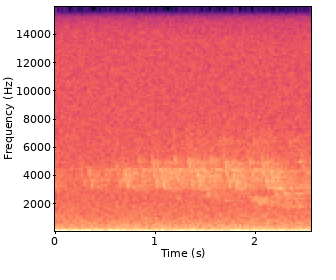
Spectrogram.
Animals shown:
American Robin (Turdus migratorius), Ovenbird (Seiurus aurocapilla)

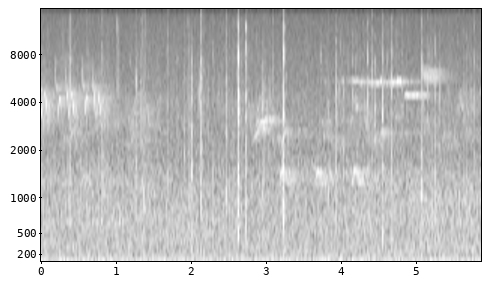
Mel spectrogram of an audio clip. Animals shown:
Red-eyed Vireo (Vireo olivaceus), Great Crested Flycatcher (Myiarchus crinitus), American Crow (Corvus brachyrhynchos), Black-throated Green Warbler (Setophaga virens), Ovenbird (Seiurus aurocapilla)

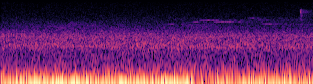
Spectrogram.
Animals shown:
Hermit Thrush (Catharus guttatus)

